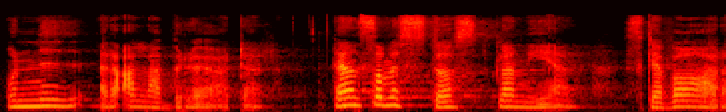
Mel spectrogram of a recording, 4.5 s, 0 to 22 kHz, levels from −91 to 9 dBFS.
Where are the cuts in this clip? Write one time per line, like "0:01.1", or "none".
0:02.1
